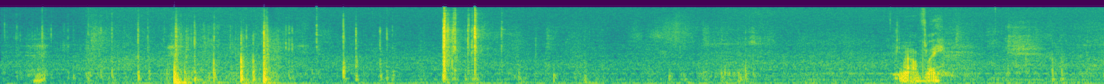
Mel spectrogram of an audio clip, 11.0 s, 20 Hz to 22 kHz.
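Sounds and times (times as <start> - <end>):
metal latches clicking: 0.0 - 5.4.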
